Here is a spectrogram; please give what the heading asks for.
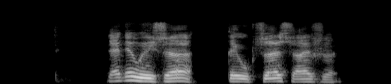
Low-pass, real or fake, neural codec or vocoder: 7.2 kHz; fake; codec, 24 kHz, 1 kbps, SNAC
